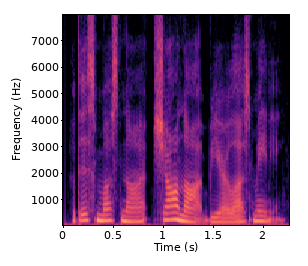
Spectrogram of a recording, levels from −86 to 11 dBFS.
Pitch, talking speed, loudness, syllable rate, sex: 195 Hz, 240 wpm, -16 LUFS, 5.2 syllables/s, female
